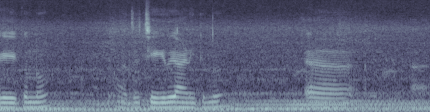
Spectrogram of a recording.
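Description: Speech: a person talking in short phrases over a steady low background hum.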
